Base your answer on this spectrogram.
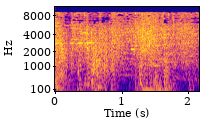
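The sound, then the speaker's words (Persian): The glass of a jewellery shop door is smashed, with a dense, noisy crash and shattering that holds a fairly steady loudness for about two seconds. “داوود میزنه شیشه در جواهر فروشی رو میشکنه.”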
